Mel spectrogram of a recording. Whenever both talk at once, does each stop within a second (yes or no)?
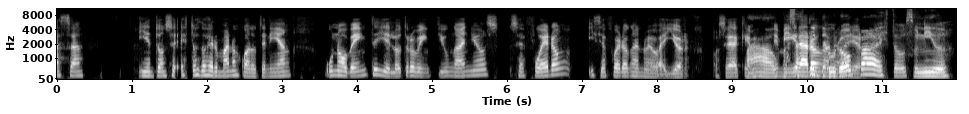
no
